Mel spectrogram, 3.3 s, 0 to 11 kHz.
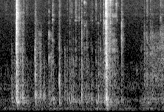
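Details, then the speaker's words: Used Michley Tivax Sew & Sew Inspiration 700 sewing machine, handwheel turned slowly toward user: scraping, clattery bursts as the hook picks up the bobbin thread; it picks it up, but owner says something inside needs adjusting, cause unknown. "It did pick up the thread, but that noise, something needs to be adjusted on the inside, and we'll figure that out later."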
